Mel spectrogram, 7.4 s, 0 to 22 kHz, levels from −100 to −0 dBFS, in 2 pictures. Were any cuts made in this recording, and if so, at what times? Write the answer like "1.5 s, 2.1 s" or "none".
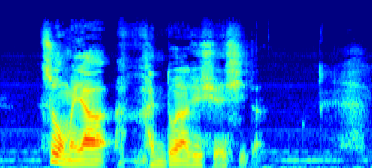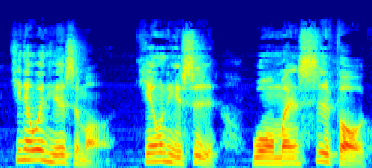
none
